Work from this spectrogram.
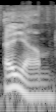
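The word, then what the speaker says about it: Eyam: It's now the summer of 1665, and we find ourselves in Aam, a small village nestled in the picturesque hills of Darbisha, England. Aam, you know, is pronounced just like em.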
